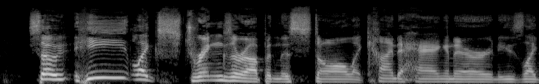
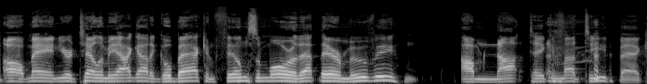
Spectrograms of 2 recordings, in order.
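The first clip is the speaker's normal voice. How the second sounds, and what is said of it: Exaggerated hee-haw hick accent. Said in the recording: “there's a hee-haw accent.”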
